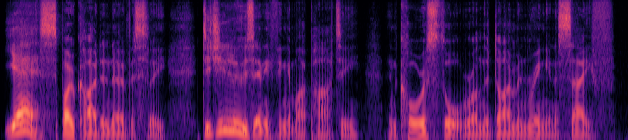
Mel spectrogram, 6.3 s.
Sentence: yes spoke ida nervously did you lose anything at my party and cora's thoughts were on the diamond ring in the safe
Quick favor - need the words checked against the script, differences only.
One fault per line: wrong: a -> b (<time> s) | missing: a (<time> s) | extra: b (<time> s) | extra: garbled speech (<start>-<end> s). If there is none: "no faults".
wrong: thoughts -> thought (4.4 s)
wrong: the -> a (5.6 s)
